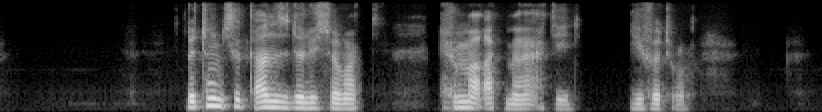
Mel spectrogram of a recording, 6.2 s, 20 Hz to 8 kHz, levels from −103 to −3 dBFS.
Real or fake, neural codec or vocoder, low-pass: fake; autoencoder, 22.05 kHz, a latent of 192 numbers a frame, VITS, trained on one speaker; 7.2 kHz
